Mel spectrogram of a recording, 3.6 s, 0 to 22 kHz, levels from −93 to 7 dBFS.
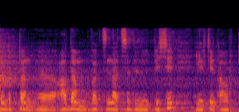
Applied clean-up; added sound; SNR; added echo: none; none; none; reverberation time 2.5 s.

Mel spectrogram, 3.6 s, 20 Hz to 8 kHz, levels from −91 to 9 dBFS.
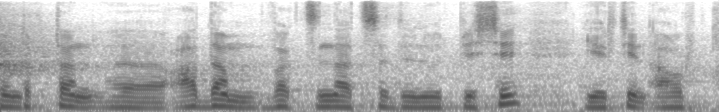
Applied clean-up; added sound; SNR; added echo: none; none; none; none.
